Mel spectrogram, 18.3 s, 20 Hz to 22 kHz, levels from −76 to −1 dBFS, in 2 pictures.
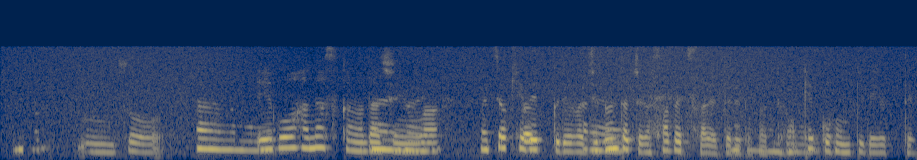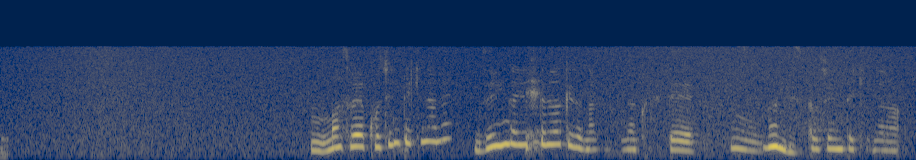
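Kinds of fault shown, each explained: No technical faults are audible in the speech: the room noise sits about 15 dB below it, and the call microphone processing leaves nothing above 8 kHz, as such a path normally does.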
